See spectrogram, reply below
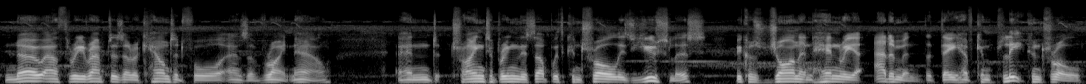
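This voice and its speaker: A man playing a weathered game warden who speaks tersely, quiet and subdued when upset. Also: lowish voice, normal speed, close to an everyday voice. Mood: calm. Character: weathered male park game warden, grim, practical. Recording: noisy, with crickets and insects behind.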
